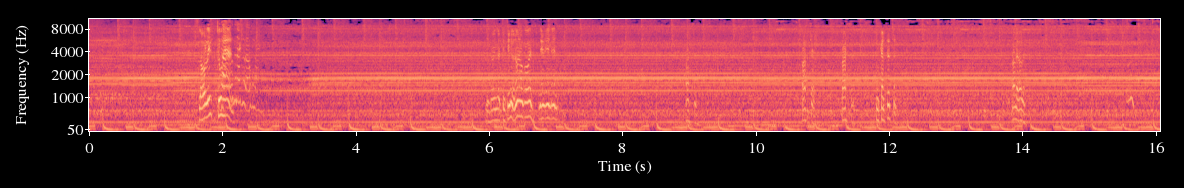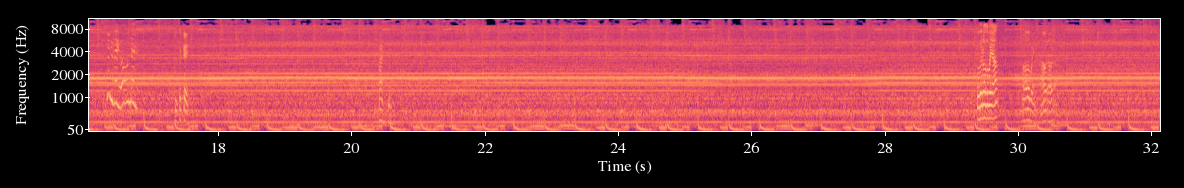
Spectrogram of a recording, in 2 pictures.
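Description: Small benchtop metal lathe running steadily, giving a constant hum with a higher whine while a workpiece is turned in the chuck. A few brief louder sounds break in over it.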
